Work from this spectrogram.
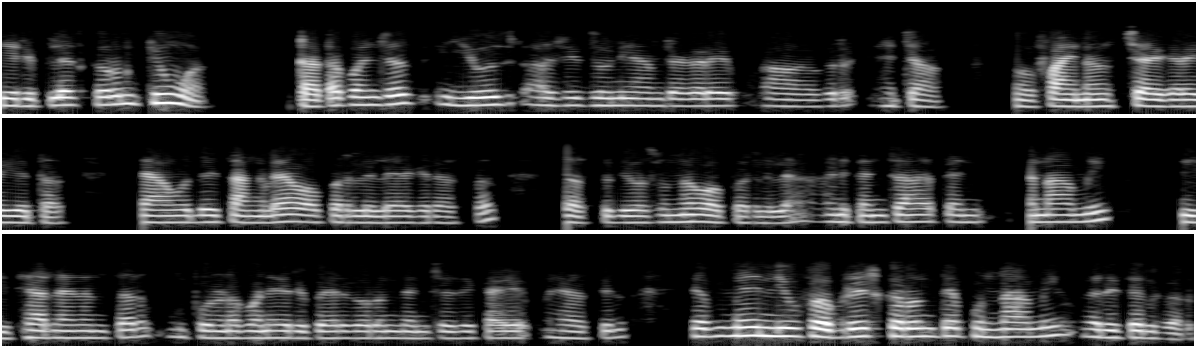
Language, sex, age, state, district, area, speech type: Marathi, male, 18-30, Maharashtra, Raigad, rural, conversation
